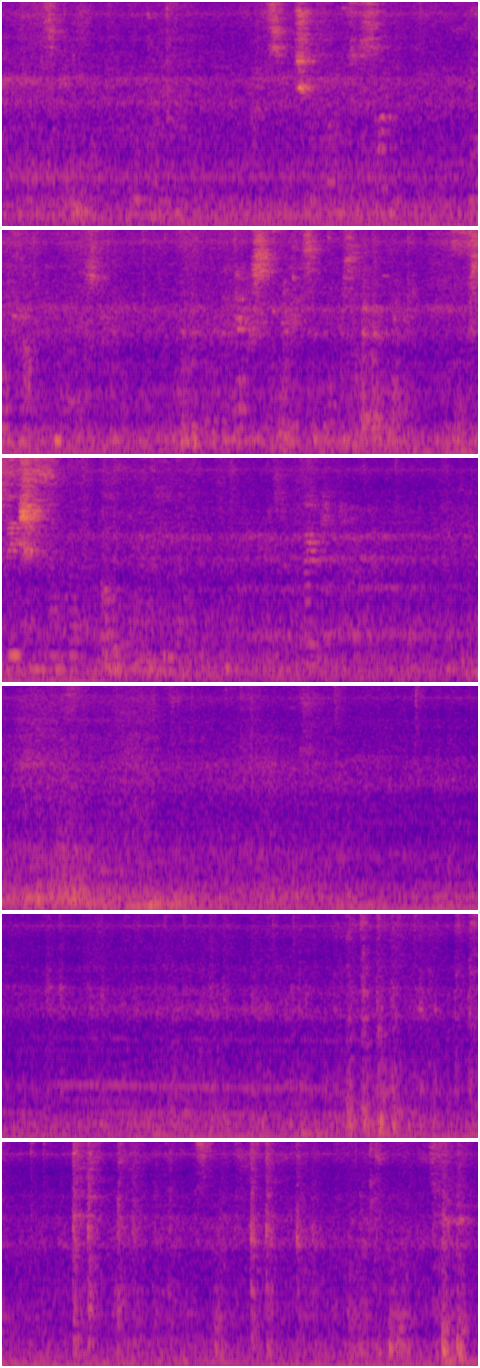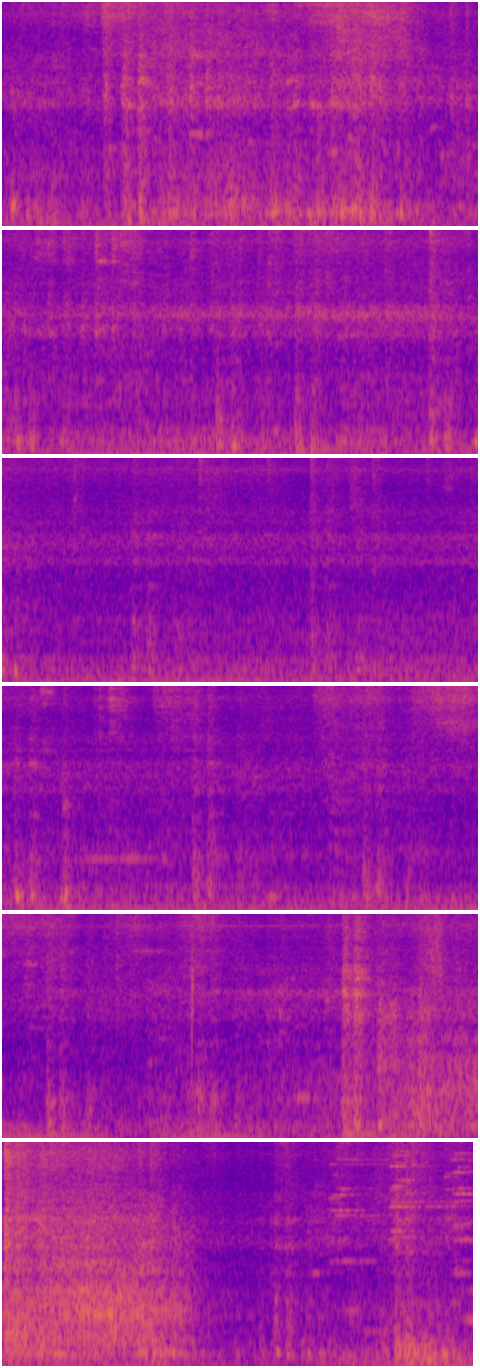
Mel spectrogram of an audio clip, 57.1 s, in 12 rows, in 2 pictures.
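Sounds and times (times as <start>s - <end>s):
train running rumble: 0.0s - 57.0s.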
